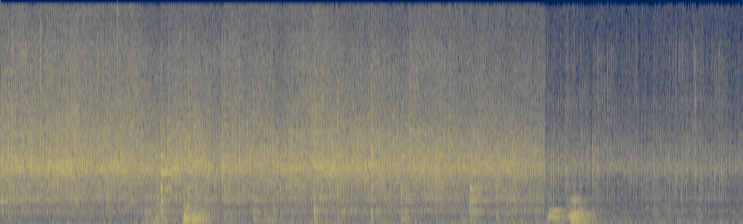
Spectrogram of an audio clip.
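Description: Onions, tomato and pounded masala sizzling in hot oil in a metal kadai while a metal spoon stirs them, scraping and knocking against the pan. About five and a half seconds in the stirring stops and the sizzle gets quieter.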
